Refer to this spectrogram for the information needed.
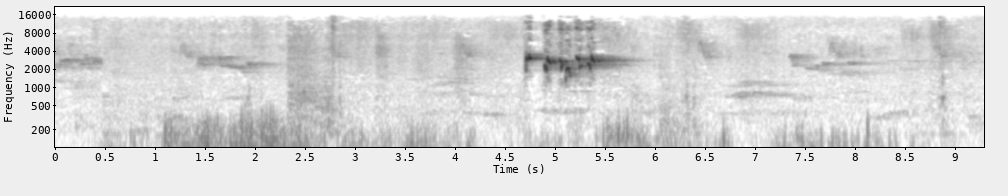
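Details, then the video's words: Bulbul utters a single quick warbled phrase of bright, bubbling notes midway through, surrounded by low rumbling noise and soft distant chirps. "سمع بلابيلك وشوف تغريد بلابل"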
